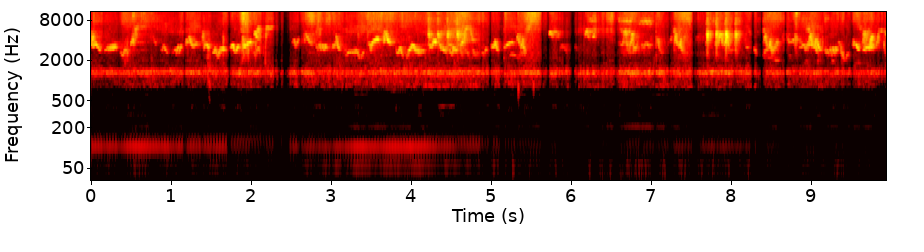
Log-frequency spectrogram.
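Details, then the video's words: Infesting cicadas in May 2016 near a house with trees give a continuous level whining drone, heard under frequent bright, twittering bird calls and short chirps that often dominate. "Cicadas-May 2016"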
